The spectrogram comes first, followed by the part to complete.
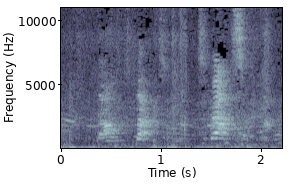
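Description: A child's high-pitched voice calling out twice without clear words while playing, with low knocks and rumble underneath.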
